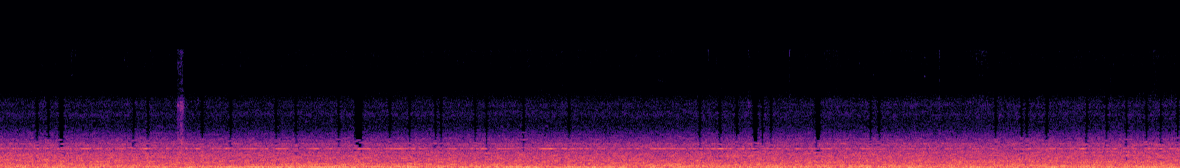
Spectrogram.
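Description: Steady, loud roar of trains standing at a covered station platform, with a constant high whine and a low hum running through it.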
